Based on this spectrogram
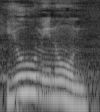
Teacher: يبقى الهمزة ساكنة بتبدل من جنس حركة ما قبلها · Term: الهمز المتوسط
